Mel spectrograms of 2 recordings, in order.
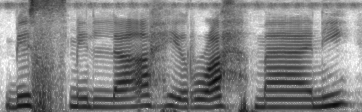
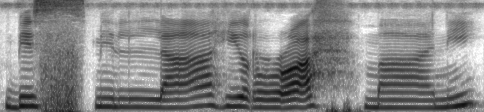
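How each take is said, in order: First: बिस्मिल्लाहिर्रहमानी slow, मा bent toward मै; wrong मै sound. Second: बिस्मिल्लाहिर्रहमानी very slow, clear open मा; careful correct recitation. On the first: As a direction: draw out बिस्मिल्लाहिर्रहमानी with a skewed मै vowel. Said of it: "मै नहीं". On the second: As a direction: recite बिस्मिल्लाहिर्रहमानी slowly with a pure मा. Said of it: "मा नहीं पढ़ना है". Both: Shown as a demonstration.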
